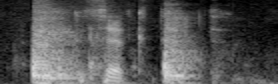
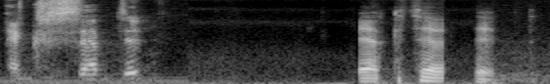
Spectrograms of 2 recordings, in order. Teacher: Let's practice the word accepted. Okay, so we want to have a C sound before that S sound.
